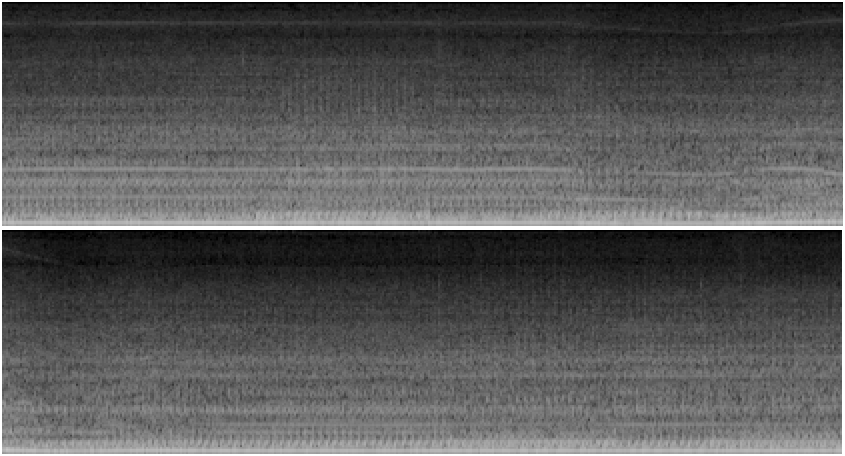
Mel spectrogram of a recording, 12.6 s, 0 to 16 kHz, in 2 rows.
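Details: 1.9 TDI diesel (BSU engine) with single-mass flywheel and new clutch and camshaft: steady run with a faint, irregular knock under the rumble, louder on overrun and when coasting in 1st–2nd gear; engine knock, source unclear.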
